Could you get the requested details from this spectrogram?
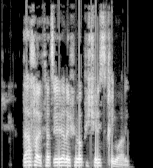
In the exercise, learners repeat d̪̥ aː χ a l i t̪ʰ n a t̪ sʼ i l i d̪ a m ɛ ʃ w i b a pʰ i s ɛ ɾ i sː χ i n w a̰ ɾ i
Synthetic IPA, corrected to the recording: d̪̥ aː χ a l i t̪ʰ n a t̪ sʼ i l i d̪ a n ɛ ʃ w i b a pʰ i ʃ ɛ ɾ i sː χ i n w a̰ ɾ i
